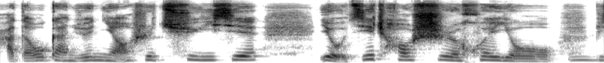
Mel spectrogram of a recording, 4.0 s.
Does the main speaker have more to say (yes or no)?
yes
